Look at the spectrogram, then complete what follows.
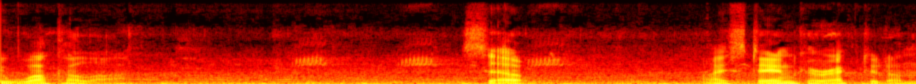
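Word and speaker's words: Wakulla: I've been saying Wakula. It's actually Wakala.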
